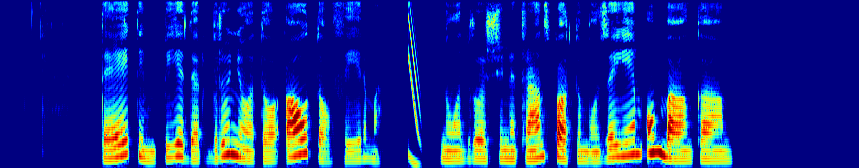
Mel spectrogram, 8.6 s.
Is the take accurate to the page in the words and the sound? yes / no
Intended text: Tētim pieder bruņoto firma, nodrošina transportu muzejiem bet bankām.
no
